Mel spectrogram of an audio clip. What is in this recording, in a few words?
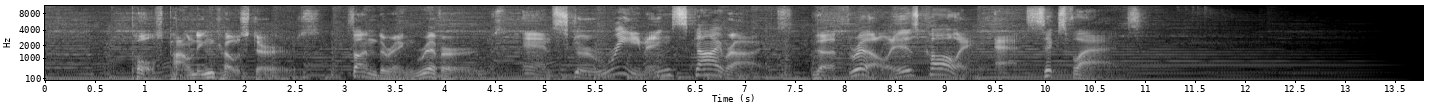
Professional Male Voice Over Talent; SIX FLAGS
